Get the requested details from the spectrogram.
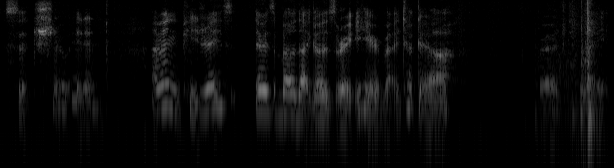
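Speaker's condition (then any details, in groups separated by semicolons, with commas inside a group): Cerebral palsy, mild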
